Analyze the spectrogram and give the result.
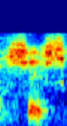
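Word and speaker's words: שש: Shes con dos shin, shin shin.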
